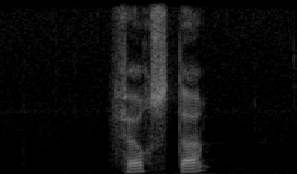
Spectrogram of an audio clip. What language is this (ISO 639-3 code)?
nor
